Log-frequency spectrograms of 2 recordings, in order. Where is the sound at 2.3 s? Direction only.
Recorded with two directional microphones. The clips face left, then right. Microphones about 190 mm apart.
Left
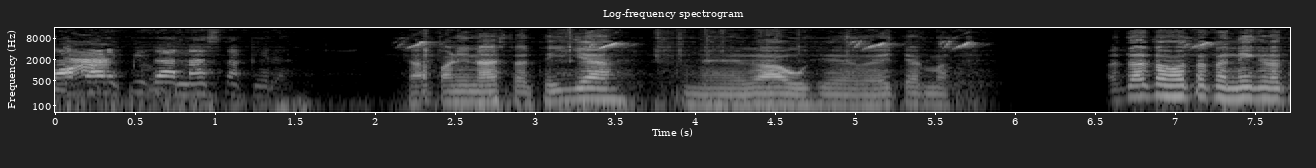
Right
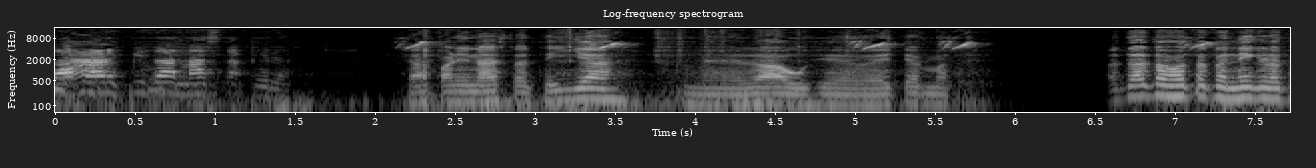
Centre (ahead or behind).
